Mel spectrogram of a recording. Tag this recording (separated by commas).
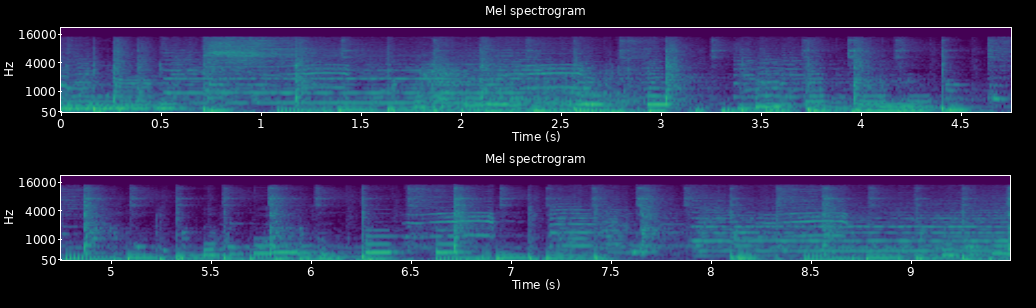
Music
